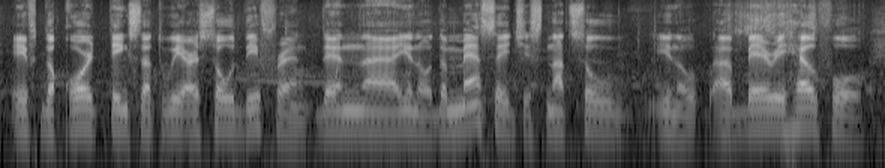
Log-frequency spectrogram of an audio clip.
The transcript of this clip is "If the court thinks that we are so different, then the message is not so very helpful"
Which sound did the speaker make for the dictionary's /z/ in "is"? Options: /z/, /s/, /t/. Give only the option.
/s/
